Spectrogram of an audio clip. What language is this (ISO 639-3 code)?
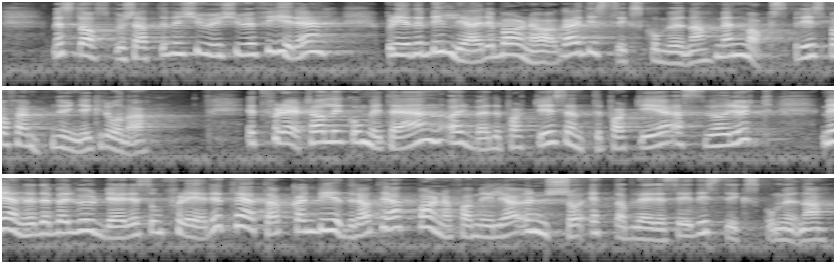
nor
